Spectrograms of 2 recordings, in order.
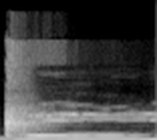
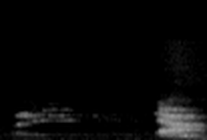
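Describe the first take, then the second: First: "Ruler" voiced in two beats, higher held first syllable; split into syllables. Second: "Ruler" whispered very softly in two parts; whispered syllables. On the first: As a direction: say "Ruler" aloud, part by part. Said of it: "Break words into parts with me". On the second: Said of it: "Whisper with me". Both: Shown as a demonstration.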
